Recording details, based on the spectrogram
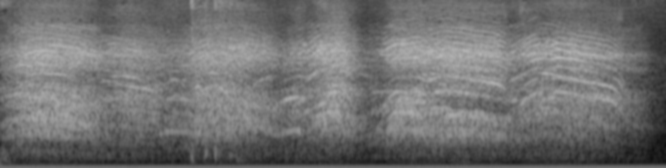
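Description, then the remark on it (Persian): A large crowd recites salawat together on the night of Tasu'a, many voices chanting loudly in unison in several rolling waves of sustained, overlapping sound, with no single voice standing out. “به شرط اینکه آیان هدیه محضر مقدس ولی عصر و نثار روح اموات در این شب تاسوعا، در این شب عباس، اجماعا یه صلوات مرحمت کنم.”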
